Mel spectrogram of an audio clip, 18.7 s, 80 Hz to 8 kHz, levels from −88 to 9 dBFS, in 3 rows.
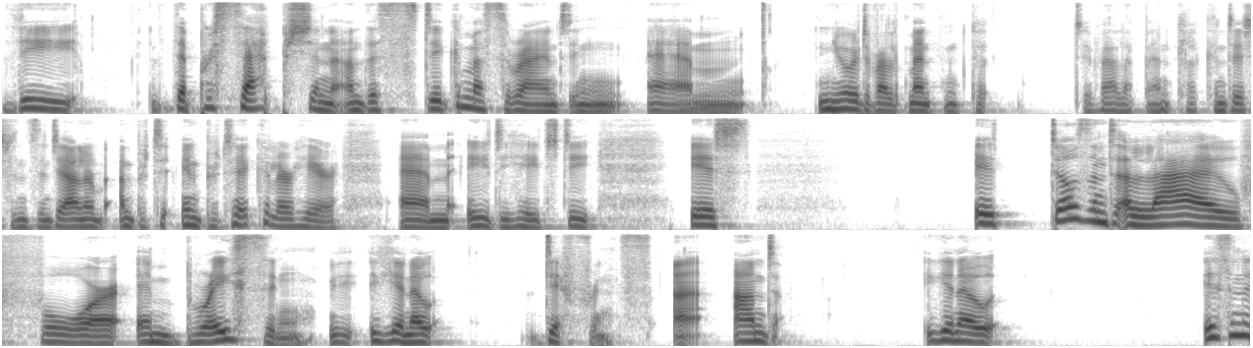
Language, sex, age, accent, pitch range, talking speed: English, female, 40-59, Irish, 140-175 Hz, 110 wpm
